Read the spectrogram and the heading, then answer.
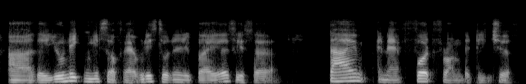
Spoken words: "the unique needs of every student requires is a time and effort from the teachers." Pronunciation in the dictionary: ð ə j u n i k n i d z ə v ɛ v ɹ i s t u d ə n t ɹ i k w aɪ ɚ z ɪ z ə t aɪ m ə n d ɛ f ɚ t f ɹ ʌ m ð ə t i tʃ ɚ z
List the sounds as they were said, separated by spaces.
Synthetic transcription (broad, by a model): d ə j u n i k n i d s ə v ɛ v ɹ i s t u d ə n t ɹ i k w aɪ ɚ s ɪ s ə t aɪ m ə n ɛ f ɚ t f ɹ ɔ m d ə t i tʃ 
